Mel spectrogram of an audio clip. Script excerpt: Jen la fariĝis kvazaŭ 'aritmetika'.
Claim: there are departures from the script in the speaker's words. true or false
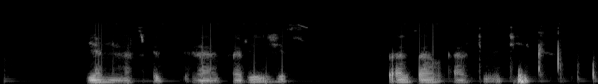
false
